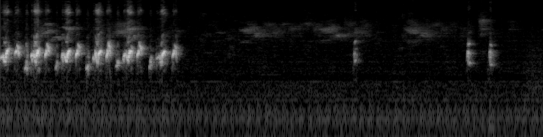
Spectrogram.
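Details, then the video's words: Sooty-headed bulbul lure song for drawing answers from other bulbuls: a lively burst of rapid, bubbly chattering notes lasting under two seconds, followed by near silence broken by a few isolated short chirps. "PANCINGAN TRUCUK GACOR, TRUCUK MANAPUN DIJAMIN LANGSUNG NYAUT"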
